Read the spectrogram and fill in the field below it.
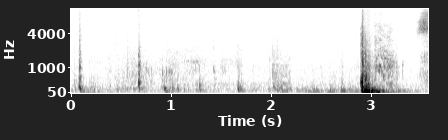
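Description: Quiet background shuffling, then a single solid Porsche 911 car door thunk near the end, close and heavy, followed by a short rustle.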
